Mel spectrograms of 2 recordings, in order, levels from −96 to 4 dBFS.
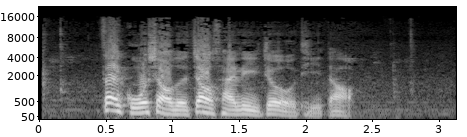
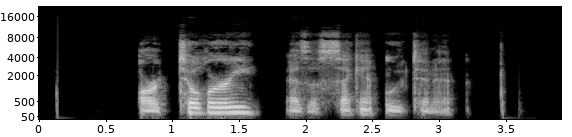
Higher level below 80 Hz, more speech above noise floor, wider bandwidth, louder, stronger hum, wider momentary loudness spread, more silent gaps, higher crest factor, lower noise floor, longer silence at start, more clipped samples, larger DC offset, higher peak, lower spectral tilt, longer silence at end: first, -48 dBFS vs -62 dBFS; first, 36 dB vs 25 dB; first, 15 kHz vs 10 kHz; first, -13 LUFS vs -18 LUFS; neither; about the same, 11 LU vs 13 LU; neither; about the same, 14 dB vs 18 dB; first, -48 dBFS vs -43 dBFS; second, 0.5 s vs 0.75 s; neither; neither; about the same, 0 dBFS vs -2 dBFS; about the same, -6 dB/octave vs -5 dB/octave; about the same, 0.8 s vs 0.85 s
